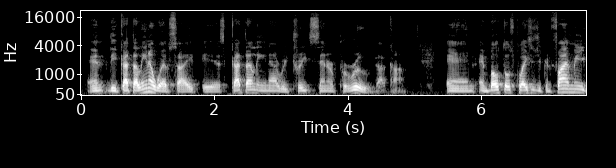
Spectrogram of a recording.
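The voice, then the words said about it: Slight Texas accent. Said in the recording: “I know I have a little accent. Dallas, it's a Texas accent”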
